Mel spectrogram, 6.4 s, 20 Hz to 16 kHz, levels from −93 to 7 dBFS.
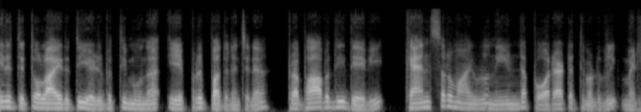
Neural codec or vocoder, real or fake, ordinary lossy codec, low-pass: codec, 24 kHz, 0.5 kbps, DualCodec; fake; Opus, 16 kbps; 10.8 kHz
